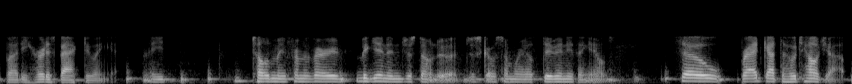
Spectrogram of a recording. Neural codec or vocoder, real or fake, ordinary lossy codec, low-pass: codec, 16 kHz in and 24 kHz out, 1 kbps, XY-Tokenizer; fake; Opus, 16 kbps; 3.6 kHz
